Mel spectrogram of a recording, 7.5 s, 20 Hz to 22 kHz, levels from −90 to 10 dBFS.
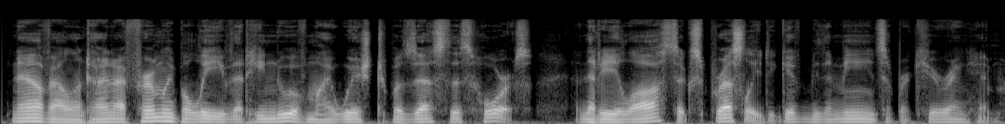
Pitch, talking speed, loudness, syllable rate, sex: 90 Hz, 225 wpm, -19 LUFS, 5.7 syllables/s, male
